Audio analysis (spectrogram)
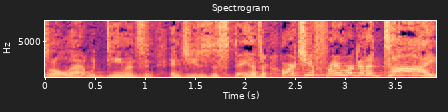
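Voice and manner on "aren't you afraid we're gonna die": panicked disciples. Acted.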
